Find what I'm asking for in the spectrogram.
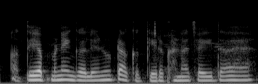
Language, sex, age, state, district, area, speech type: Punjabi, female, 18-30, Punjab, Patiala, rural, spontaneous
